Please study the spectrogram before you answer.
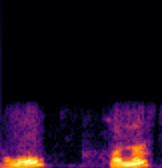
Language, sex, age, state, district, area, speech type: Nepali, male, 18-30, West Bengal, Alipurduar, urban, conversation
